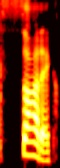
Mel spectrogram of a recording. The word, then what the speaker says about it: quixotic: Quixotic. Let me make sure I pronounced it right.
